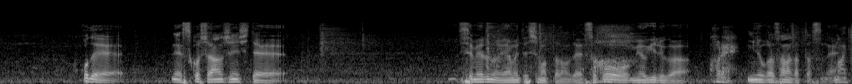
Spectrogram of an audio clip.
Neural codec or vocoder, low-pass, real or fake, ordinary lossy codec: none; 7.2 kHz; real; none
